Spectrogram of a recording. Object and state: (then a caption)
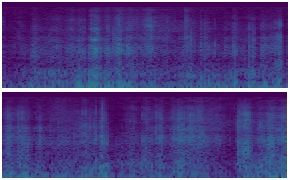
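Spiral notebook cover scratched with nails. A small spiral-bound notebook with a lime green cardboard cover is held horizontally above the mic and scratched with long nails. The result is a steady, dense scratching and rustling with a heavy low rumble underneath and faint bright flecks on top, briefly dipping near the five-second mark before picking up again.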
